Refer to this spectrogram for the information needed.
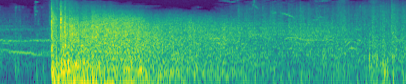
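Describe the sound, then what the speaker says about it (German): A grenade goes off in the video game The Division, a sudden loud blast followed by a long rumbling, crackling decay that fades over several seconds, with faint game noise behind it. "Da flog die Granate!"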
